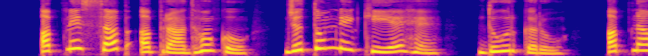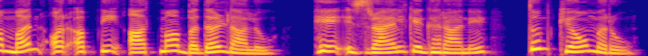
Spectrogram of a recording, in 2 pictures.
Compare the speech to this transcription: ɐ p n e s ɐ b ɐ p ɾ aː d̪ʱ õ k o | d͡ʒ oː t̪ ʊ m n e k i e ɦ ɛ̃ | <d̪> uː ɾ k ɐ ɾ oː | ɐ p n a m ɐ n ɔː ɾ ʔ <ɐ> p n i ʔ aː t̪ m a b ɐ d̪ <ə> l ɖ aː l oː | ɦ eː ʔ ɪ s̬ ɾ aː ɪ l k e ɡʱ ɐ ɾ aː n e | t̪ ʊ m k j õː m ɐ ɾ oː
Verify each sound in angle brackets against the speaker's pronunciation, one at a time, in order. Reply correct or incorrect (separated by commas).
correct, correct, correct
